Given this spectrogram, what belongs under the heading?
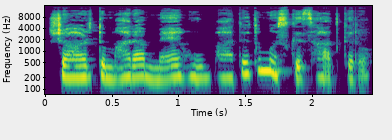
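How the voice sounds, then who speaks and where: A woman's voice: mid-range voice, warm tone, breathy edge. A woman voicing a bitter, guilt-ridden husband who speaks harshly and makes threats.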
